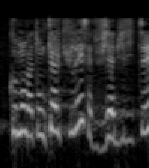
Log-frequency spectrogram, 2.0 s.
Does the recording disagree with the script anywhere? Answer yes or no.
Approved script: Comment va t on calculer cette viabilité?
no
